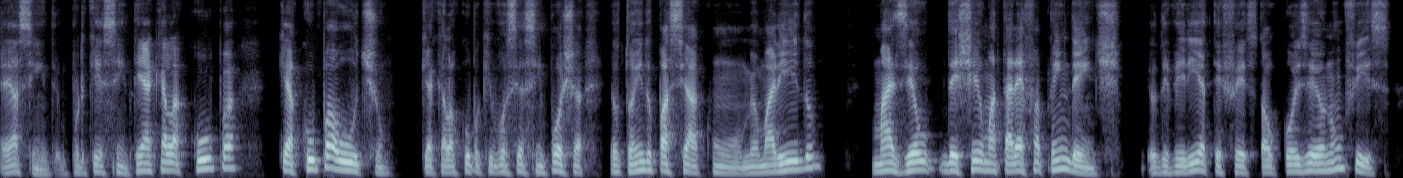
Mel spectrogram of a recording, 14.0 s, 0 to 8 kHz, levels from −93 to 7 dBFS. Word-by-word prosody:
é, 95 +3 -2
assim, 85 -9 -4 0.2
porque, 100 +3 -7
assim, 100 -2 -5
tem 125 +8 -1
aquela 130 +1 +3
culpa 170 +3 +1 0.4
que 140 - -1
é - - +9
a - - +4
culpa 155 +4 +4
útil, 125 - +3 0.3
que - - -5
é - - +2
aquela 105 -1 -3
culpa 125 +5 -4
que 115 - -8
você, 115 +3 -3
assim: 110 -3 -3
"Poxa, - - 0 0.2
eu 110 - -2
estou 120 +2 -2
indo 140 0 +1
passear 125 -4 +2
com 95 -5 -6
o - - -7
meu 100 +2 -3
marido, 145 - +2 0.5
mas 125 -1 +2
eu 145 +2 +4
deixei 130 +4 +3
uma 135 -2 +1
tarefa 130 +2 +2
pendente. 125 - -1 0.3
Eu 95 - -5
deveria 110 +7 -1
ter 130 - -5
feito 105 -3 -4
tal 100 -4 -2
coisa 120 +2 -1
e - - +5
eu 130 0 +3
não 155 +6 -2
fiz". 120 - -4
125 Hz, 190 wpm, -24 LUFS, 105-140 Hz, 0.5 s, é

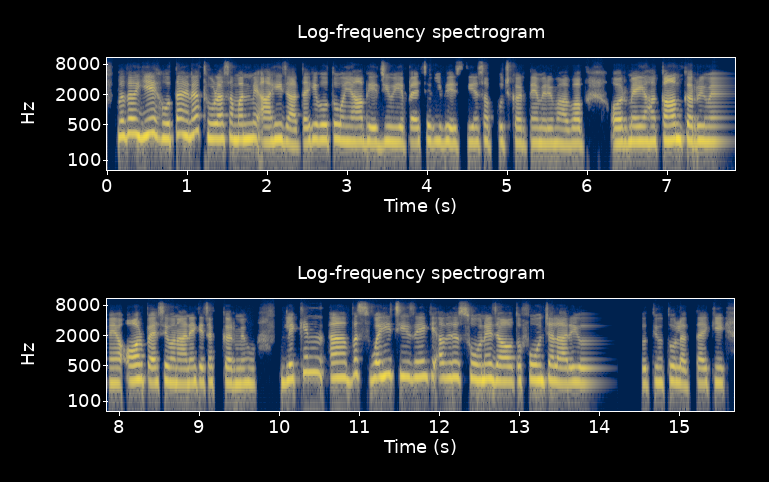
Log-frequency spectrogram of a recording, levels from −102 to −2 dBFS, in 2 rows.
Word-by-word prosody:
मतलब 335 +3 +4
ये 330 +3 +6
होता 275 +3 0
है 315 -2 +3
ना 340 +5 +3
थोड़ा-सा 265 0 +2
मन 260 0 +3
में 270 - +1
आ 230 - +1
ही 260 +1 +3
जाता 210 -2 -2
है 230 - -2
कि 255 - 0
वो 255 0 +2
तो 260 -2 0
यहाँ 230 -1 0
भेजी 220 0 0
हुई 230 -1 -1
है, 225 - 0
पैसे 225 +2 -2
भी 230 0 -4
भेजती 215 +1 -3
है, 225 - -3
सब 235 +2 -6
कुछ 230 -3 -8
करते 220 -1 -5
हैं 220 - -2
मेरे 215 0 -2
माँ-बाप 215 0 -2 0.4
और 220 0 +2
मैं 230 0 +2
यहाँ 235 0 +1
काम 250 +1 +6
कर 235 -1 +3
रही 240 0 +2
हूँ, 235 - 0
मैं 230 0 -5
और 255 +4 +3
पैसे 235 +2 +1
बनाने 225 0 0
के 235 - -1
चक्कर 225 -1 -4
में 220 0 -2
हूँ, 225 -1 -4 0.4
लेक़िन 370 +8 0
अ, 295 +1 +5
बस 345 -5 -2
वही 305 +4 +4
चीज़ 305 -2 0
है 310 +1 +2
कि 300 - -6
अब 285 +1 -2
जब 300 - +2
सोने 275 -1 +3
जाओ 245 -1 +2
तो 250 - -2
फ़ोन 265 -1 +3
चला 235 -2 +1
रही 235 +1 -1 0.8
होती 220 +2 -6
हूँ 230 - -4
तो 250 -1 -1
लगता 220 0 -4
है 225 - -2
कि 230 0 -5
235 Hz, 250 wpm, -19 LUFS, 225-270 Hz, 0.8 s, ये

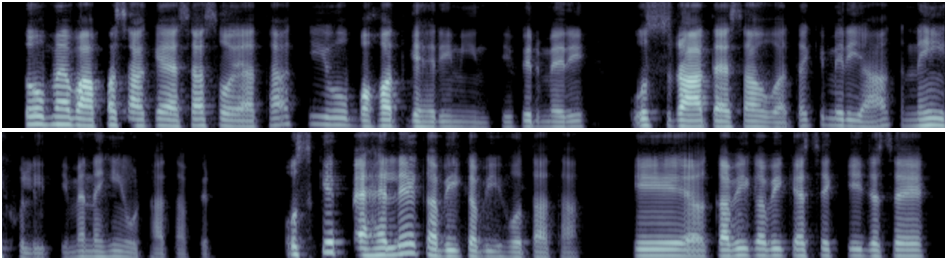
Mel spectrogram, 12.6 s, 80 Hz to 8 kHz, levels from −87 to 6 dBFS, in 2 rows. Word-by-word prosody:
तो 180 +1 +4
मैं 175 0 +4
वापस 155 +1 +5
आके 150 +1 +1
ऐसा 145 +2 +3
सोया 145 -4 -2
था 155 +6 -6
कि 180 -1 -13
वो 165 -1 -4
बहुत 145 +1 +4
गहरी 125 -1 -4
नींद 115 -2 -16
थी 115 - -15
फ़िर 130 0 -7
मेरी, 120 +2 -5 0.3
उस 155 0 -4
रात 135 0 +9
ऐसा 125 +1 +1
हुआ 115 -3 -2
था 135 +6 -12
कि 160 +3 -20
मेरी 150 -3 -6
आँख 155 - -7
नहीं 150 +2 -2
खुली 105 -8 -15
थी, 110 - -25
मैं 130 +2 -8
नहीं 125 +1 -8
उठा 110 -3 -13
था - - -20
फ़िर। - - -26 0.5
उसके 180 +6 0
पहले 165 -2 +3
कभी-कभी 135 -6 -1
होता 115 - -5
था - - -15 0.4
कि 150 - +2
कभी-कभी 155 +1 +1
कैसे 150 0 -4
कि 150 0 -8
जैसे 140 0 -1
145 Hz, 195 wpm, -23 LUFS, 130-155 Hz, 0.5 s, रात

